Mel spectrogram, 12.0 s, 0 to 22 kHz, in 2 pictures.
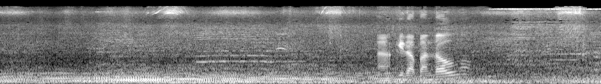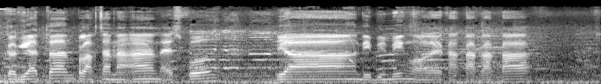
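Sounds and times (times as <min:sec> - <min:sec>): vehicle engine running: 0:00.0 - 0:07.5.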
